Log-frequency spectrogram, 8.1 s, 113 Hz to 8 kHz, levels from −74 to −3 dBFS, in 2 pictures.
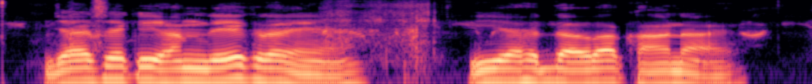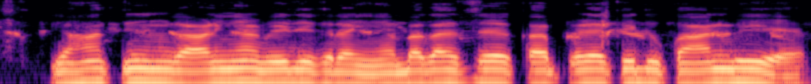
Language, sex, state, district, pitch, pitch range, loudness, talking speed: Hindi, male, Madhya Pradesh, Katni, 115 Hz, 110-125 Hz, -14 LUFS, 175 wpm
